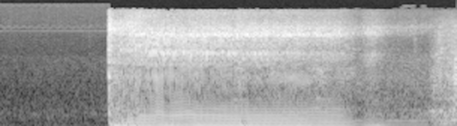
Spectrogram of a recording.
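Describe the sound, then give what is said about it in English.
A loud fart noise made with the arm kicks in abruptly after a short silence, a buzzing, flapping blurt with a steady low pitch that lasts over a second before trailing off. “I will be providing, using the arm, I'll have you know, listeners, it's not that kind of show. The farts”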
